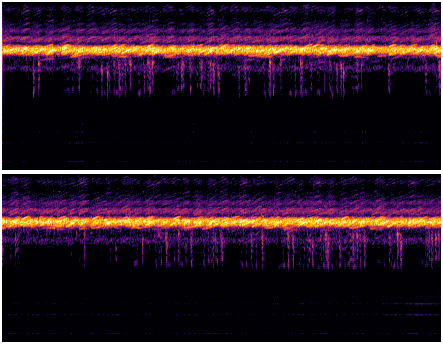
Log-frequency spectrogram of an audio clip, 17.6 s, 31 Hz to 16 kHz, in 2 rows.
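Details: Spring peepers and wood frogs call at twilight on March 11, 2012, in the Catoctin Mountains of Frederick County, Maryland, in a dense chorus of high peeps and low clucks.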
